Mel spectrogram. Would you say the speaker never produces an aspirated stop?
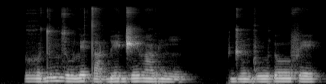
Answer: yes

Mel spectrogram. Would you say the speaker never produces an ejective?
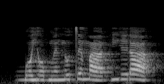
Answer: yes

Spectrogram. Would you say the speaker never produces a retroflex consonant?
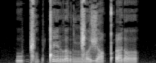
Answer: yes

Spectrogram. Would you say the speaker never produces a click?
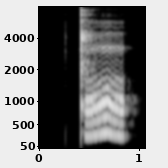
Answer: no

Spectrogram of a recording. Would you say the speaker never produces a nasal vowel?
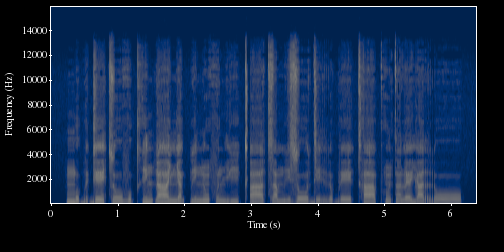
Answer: no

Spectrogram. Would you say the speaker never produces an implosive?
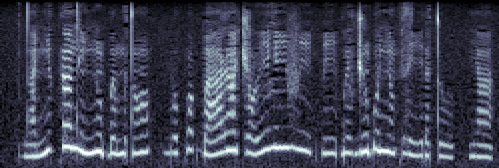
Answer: no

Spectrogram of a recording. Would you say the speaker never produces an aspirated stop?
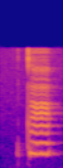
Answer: yes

